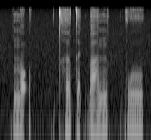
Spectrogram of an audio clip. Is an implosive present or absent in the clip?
present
